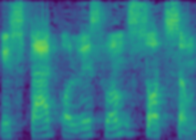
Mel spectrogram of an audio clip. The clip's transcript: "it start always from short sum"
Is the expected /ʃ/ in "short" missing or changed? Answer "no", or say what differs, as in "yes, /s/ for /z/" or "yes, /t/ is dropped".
yes, /s/ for /ʃ/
